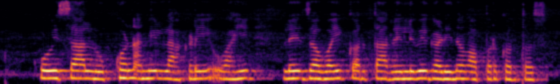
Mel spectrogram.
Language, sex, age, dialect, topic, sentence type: Marathi, female, 51-55, Northern Konkan, banking, statement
